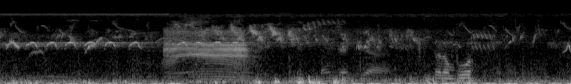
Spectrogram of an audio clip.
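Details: Dozens of cows resting and moving about a spacious farm barn; a single drawn-out moo of about a second stands out, with bird twitters, a steady high whine and rustling livestock sounds behind it.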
